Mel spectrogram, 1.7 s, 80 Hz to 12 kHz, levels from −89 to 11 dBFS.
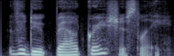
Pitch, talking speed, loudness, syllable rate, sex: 190 Hz, 135 wpm, -16 LUFS, 4.7 syllables/s, female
